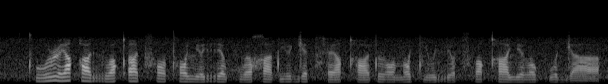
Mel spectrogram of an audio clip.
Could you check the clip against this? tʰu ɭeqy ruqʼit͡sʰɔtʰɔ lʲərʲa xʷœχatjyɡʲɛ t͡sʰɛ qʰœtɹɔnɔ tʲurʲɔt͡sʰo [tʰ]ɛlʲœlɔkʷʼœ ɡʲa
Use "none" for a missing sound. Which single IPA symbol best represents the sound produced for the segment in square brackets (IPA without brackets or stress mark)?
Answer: qʰ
